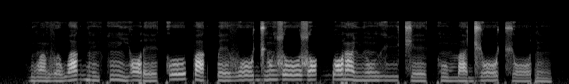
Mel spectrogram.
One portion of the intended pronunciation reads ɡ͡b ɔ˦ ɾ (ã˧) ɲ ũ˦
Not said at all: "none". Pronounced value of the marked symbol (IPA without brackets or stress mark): ã˧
